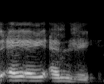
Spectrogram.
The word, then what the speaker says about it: Aang: Yeah, it's supposed to be Aang, but in the movie version they pronounced it Ong, and like fans went nuts how pissed off they were about it.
